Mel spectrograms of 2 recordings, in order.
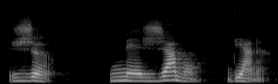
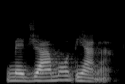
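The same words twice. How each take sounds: First: Llamo as "ZHAH-mo", LL like the end of beige; Argentine llamo. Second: Llamo as "JAH-mo", not quite a full J; Puerto Rican llamo. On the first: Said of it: "in Argentina, it's more likely to be pronounced". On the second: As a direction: say llamo with a light English J. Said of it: "closer to an English J". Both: Shown as a demonstration.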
